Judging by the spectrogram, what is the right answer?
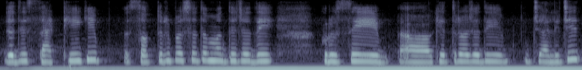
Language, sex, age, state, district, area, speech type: Odia, female, 18-30, Odisha, Ganjam, urban, spontaneous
